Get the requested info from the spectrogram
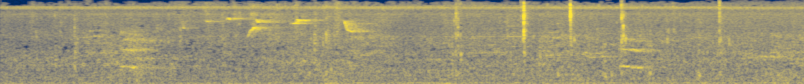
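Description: Birds calling in the background, a few short high falling chirps, over a steady low rumble, with a few sharp clicks about halfway through.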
